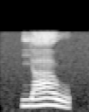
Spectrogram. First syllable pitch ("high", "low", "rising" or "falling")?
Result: falling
